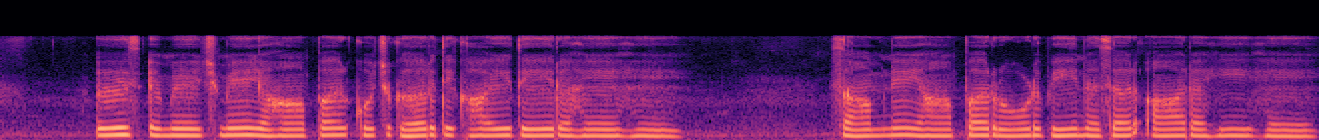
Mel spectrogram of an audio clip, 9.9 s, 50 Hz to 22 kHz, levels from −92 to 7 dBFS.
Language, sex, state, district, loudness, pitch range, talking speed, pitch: Hindi, male, Rajasthan, Jaipur, -14 LUFS, 175-195 Hz, 120 wpm, 185 Hz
